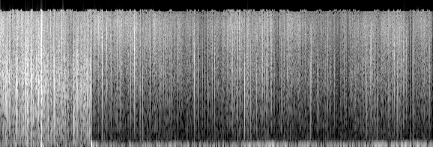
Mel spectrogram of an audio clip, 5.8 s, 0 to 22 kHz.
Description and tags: vinyl - in 02
The couple seconds of crackle before the music starts on an old vinyl record.
Recorded through USB into Audacity from a Sony PSLX300USB USB Stereo Turntable.
noise, vinyl, vinyl-record, album, vintage, surface-noise, pop, crackle, turntable, noisy, record, lofi, LP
